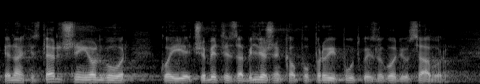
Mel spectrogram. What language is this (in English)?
Croatian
